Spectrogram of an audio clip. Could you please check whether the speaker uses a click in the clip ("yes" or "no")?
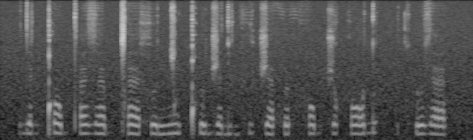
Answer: yes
